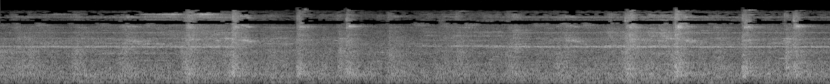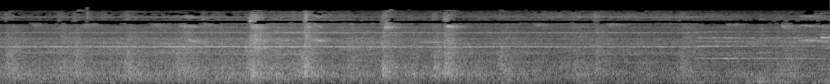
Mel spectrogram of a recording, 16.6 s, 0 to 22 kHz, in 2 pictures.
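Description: R160 subway train pulling into the station: steel wheels clack over rail joints under a steady rumble, with a high, steady squeal. The train slows toward a stop near the end.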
